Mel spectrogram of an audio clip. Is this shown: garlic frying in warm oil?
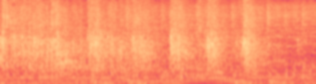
no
